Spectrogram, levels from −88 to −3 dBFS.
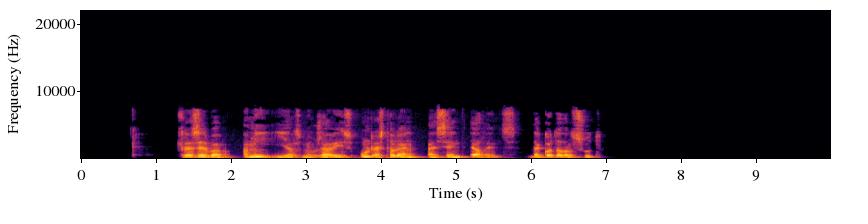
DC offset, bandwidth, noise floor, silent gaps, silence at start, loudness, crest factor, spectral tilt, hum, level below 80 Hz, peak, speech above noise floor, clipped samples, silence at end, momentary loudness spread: under 0.1%; 7.8 kHz; -56 dBFS; none; 1.3 s; -17 LUFS; 16 dB; -6 dB/octave; none; -56 dBFS; -2 dBFS; 40 dB; under 0.1%; 3.05 s; 12 LU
